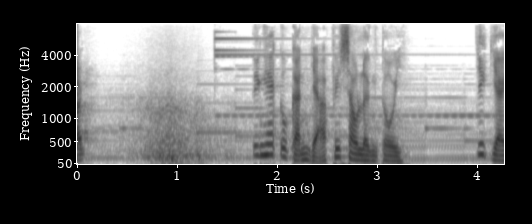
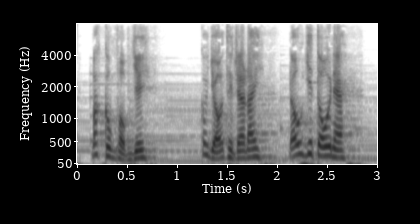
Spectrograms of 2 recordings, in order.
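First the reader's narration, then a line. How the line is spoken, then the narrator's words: Courageous shout. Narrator (Vietnamese): Tôi hít một hơi dài, lấy can đảm, rồi hét lên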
